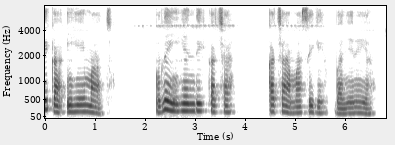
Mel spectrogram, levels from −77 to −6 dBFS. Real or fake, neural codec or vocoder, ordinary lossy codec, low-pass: real; none; none; none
